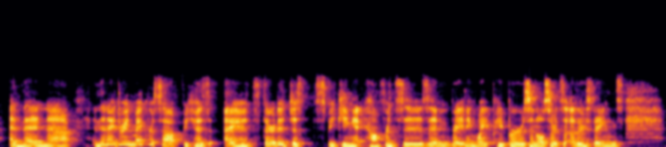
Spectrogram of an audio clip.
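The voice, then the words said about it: Canadian accent. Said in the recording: “I'm Canadian. That is the accent you are hearing.”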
